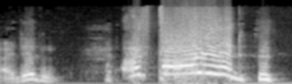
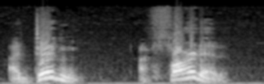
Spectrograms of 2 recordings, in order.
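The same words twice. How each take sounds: First: It is said loudly, like shouting. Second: It is said at a plain, normal volume. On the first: The speaker calls it right. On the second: The speaker calls it wrong.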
